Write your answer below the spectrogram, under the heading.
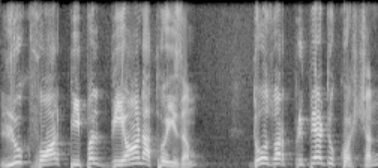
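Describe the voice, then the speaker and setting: A man with a high pitch speaks at a very slow pace, his intonation lively and his loudness very even. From India, Delhi. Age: 60s. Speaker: audience member. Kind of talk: audience question.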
